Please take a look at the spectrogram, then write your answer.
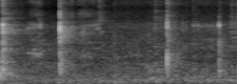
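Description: Peanut paste being mixed into flour batter in a bowl, with a few light clinks of a spoon against the bowl and faint wet stirring between them.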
